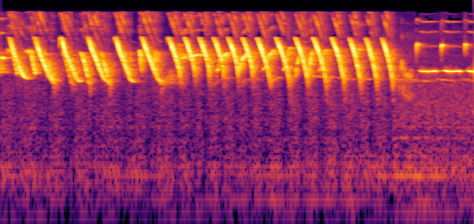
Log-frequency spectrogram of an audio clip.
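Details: Male canary singing to a female in breeding condition; a steady train of high, downward-sweeping whistles repeated several times a second, closing on a brief clear held tone.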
